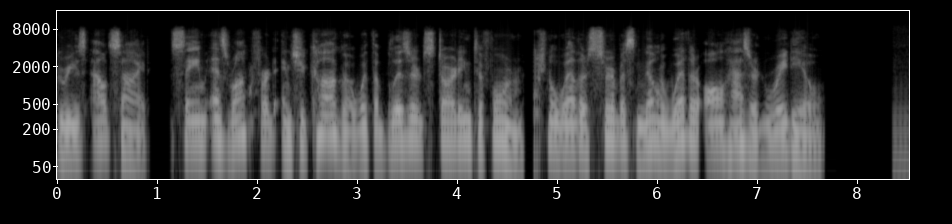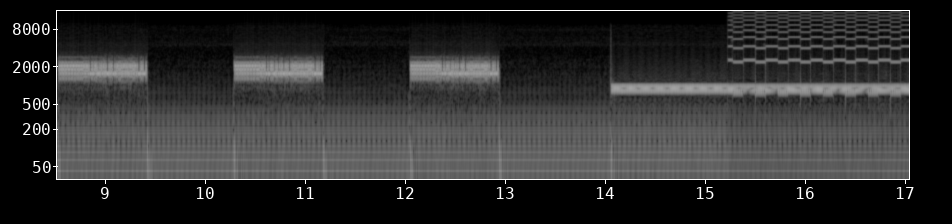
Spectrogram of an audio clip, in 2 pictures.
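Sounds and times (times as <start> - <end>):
steady alarm tone: 8.5 - 9.5, 10.3 - 11.2, 12.1 - 13.0, 14.1 - 17.0
warbling data squawk bursts: 10.3 - 11.2.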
